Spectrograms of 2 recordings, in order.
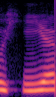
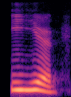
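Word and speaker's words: heir: हियर बोल रहे हैं पर इसको हियर ना पढ़ के हमको पढ़ना है ईयर। ही इज द ईयर, एच जो है यहाँ पे साइलेंट है, इसीलिए एच आप नहीं पढ़ेंगे और इसको ईयर पढ़ेंगे।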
